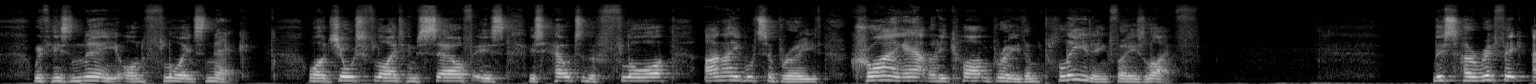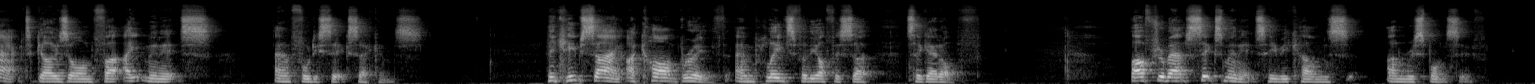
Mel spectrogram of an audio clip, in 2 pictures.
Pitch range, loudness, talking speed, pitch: 135-170 Hz, -22 LUFS, 120 wpm, 150 Hz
